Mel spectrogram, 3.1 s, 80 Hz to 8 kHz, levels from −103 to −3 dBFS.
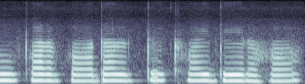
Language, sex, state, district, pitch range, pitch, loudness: Hindi, female, Chhattisgarh, Korba, 205-215 Hz, 215 Hz, -14 LUFS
